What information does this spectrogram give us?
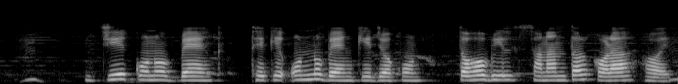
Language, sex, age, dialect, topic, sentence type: Bengali, female, 25-30, Standard Colloquial, banking, statement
